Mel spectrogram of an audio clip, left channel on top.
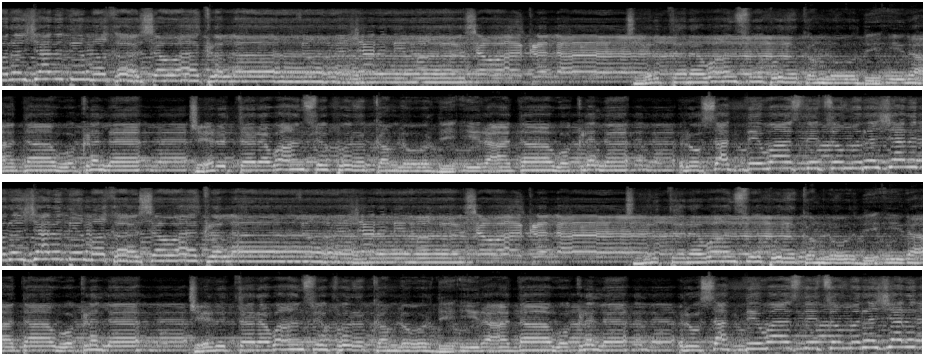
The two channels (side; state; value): both; normal; correlation 0.60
